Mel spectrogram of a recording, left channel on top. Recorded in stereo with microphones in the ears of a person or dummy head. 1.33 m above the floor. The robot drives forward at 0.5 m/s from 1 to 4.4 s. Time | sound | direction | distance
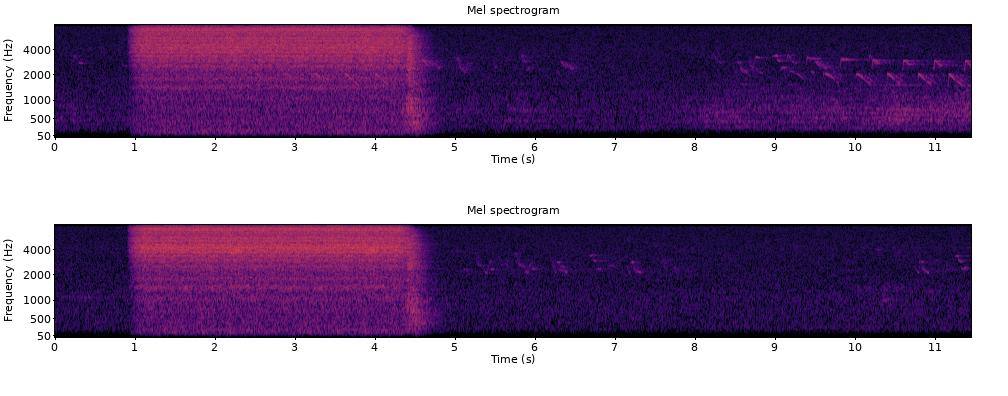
4.3 | chopping | 25° left (ahead or behind) | 3 m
